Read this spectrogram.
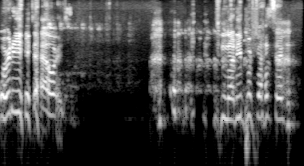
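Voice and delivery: high voice, reading a list through laughter; high-pitched, halting, giggly list reading; laughing. Real, not acted. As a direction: struggle through the titles while cracking up. Reading list while cracking up.

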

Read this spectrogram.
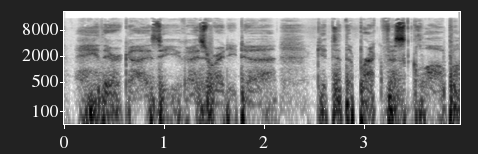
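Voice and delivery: whispered, breathy radio host. Pretend. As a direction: croon it like a late-night DJ. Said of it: "I like your A M radio voice".

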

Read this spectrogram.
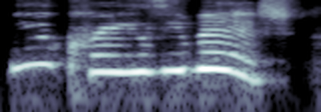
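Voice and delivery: high-pitched, incredulous squeal; mock disbelief. Reacting in disbelief to the character.

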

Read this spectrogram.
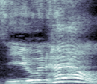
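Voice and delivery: loud, high mock yell; Reverend Lovejoy. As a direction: hurl it out as a parting shot. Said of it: "And then Reverend Lovejoy".

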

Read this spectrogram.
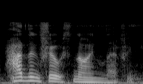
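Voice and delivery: ordinary talk, nothing marked

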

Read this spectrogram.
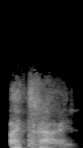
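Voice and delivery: hushed dying whisper. Retold or imitated. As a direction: breathe it out, barely there. Dying Inigo apologizing to father.

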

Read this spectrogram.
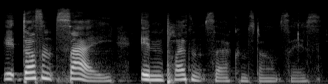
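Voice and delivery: loud, slow, emphatic correction; correcting. A narrator's reading. Betsy corrects her sister's refusal to give thanks, correcting. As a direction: set her straight, slowly and firmly. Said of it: "Betsy corrected".

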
